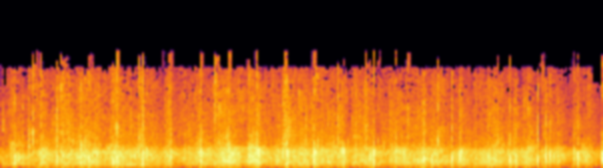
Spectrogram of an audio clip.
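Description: A crowd claps steadily in sustained, dense applause for a panel of activists just introduced on a Friday night, a broad wash of many hands at moderate loudness with no voices rising above it.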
